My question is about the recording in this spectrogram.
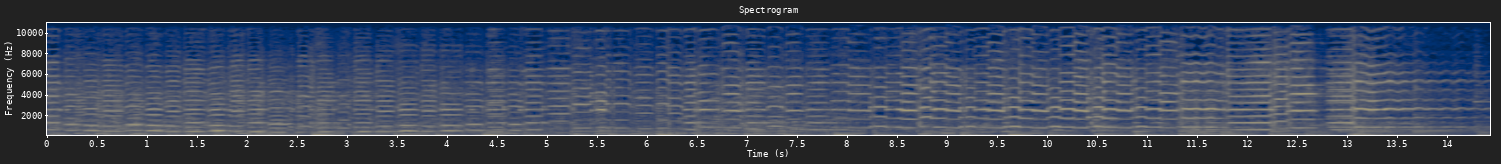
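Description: Live Andean band playing the instrumental introduction to a song: a violin carries the melody over saxophones and a steady, rhythmic bass line.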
